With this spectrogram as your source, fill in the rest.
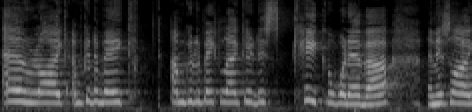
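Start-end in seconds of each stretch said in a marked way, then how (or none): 0.0-3.9 put-on prim, proper, posh British accent. Mocking prim and proper british people: mock prim british voice. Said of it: "prim and proper, like, fucking British people being like".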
